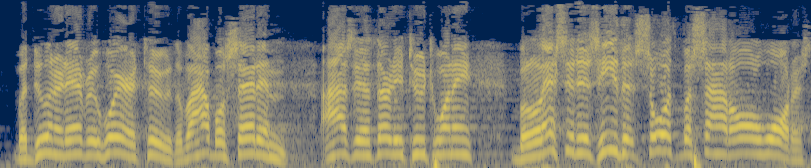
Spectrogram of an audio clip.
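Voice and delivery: ringing gospel-preacher delivery; full-force preaching. Real, not acted. Preaches the text.

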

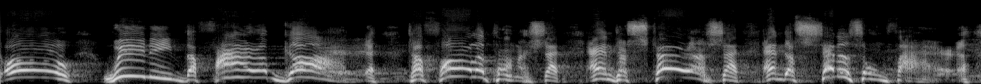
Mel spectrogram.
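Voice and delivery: high, slow shouted plea for the fire of God; full-force preaching. Real, not acted. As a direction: cry it out to the congregation, drawn out and high.

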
